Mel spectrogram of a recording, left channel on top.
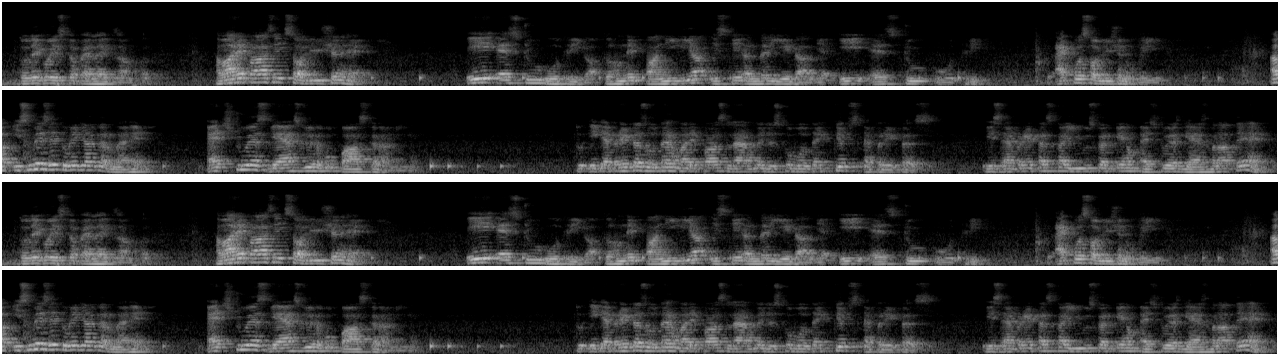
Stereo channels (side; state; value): both; identical; correlation 1.00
